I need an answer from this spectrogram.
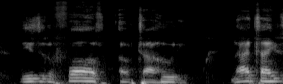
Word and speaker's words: Djehuti: The god Tahuti, and it's spelled with a D. The Chinese and the Americans made a deal. We swapped out the D sound for the T, and they swapped out their T sound for the D. So when we see a D, it's pronounced Ta.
